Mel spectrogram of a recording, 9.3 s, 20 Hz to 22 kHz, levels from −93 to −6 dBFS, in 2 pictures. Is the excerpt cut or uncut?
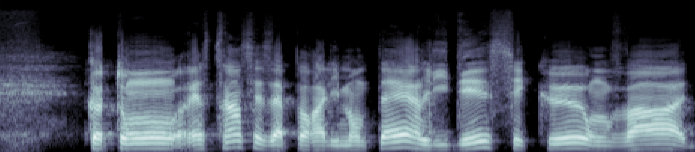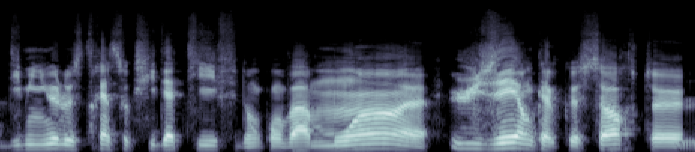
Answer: cut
